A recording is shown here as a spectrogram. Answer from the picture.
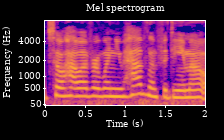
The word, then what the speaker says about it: lymphedema: I've never heard of lymphedema, which is good that you're here. Now we'll know what it is. Am I saying that correctly, first of all? – It's lymphedema. – Oh, there you go.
